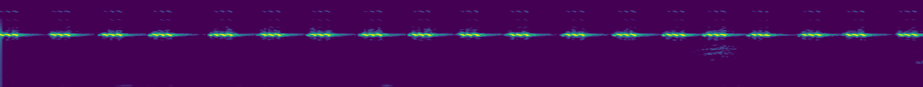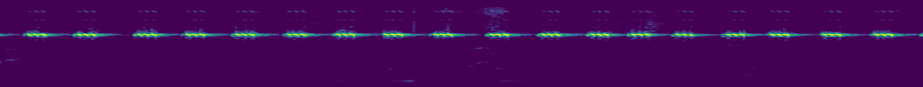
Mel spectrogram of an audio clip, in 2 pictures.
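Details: Cricket sound meant to scare off rats: an unbroken string of sharp, high chirps, about four each second, evenly spaced for the whole stretch, with a soft low hum in the background.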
